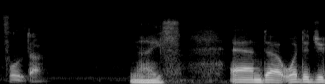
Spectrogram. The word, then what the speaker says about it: Fulda: Yes, so it's the University of Fulda. So it's a Fulda. city in Germany. It's in the southern part of Germany, not too far from where we're growing up. It's called Fulda.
